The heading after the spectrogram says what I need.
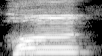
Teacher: मीम मुशद्दद पर गुन्ना करना है।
